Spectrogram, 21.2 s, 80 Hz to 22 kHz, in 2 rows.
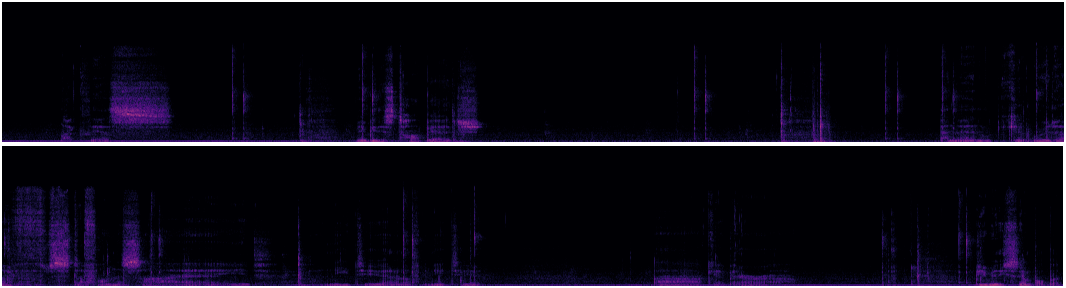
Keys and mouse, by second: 3.0 a, 3.6 click, 4.5 ctrl+b, 7.8 a, 8.2 ctrl+Tab, 10.4-11.7 drag, 12.1-13.6 drag, 13.6 x, 17.6-19.8 middle drag, 19.8 Tab.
